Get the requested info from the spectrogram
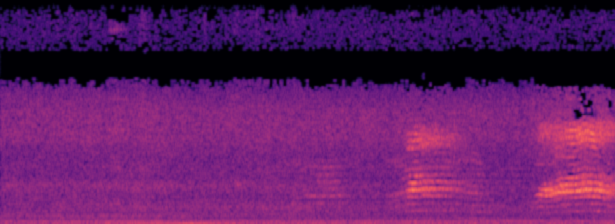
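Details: Kittens, three of them, calling for milk: two high, harmonic mews in the last two seconds, the second louder and wavering, over a steady low rumbling hum.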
